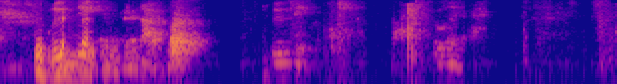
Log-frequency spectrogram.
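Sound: dog barking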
